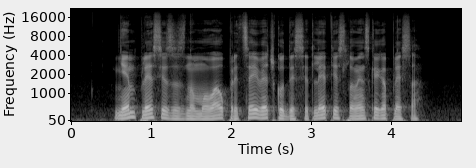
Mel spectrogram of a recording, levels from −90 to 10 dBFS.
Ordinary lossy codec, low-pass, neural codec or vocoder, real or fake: none; 19.8 kHz; none; real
